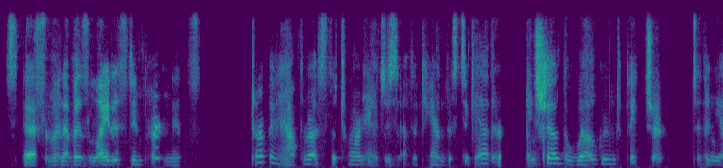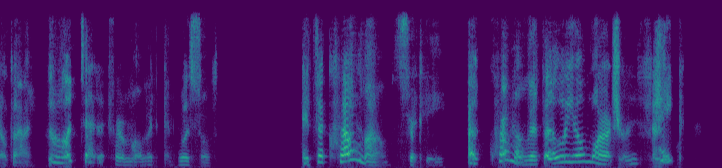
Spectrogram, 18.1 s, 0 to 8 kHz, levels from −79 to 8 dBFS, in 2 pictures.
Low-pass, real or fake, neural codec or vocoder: 7.2 kHz; fake; codec, 24 kHz, 1.5 kbps, HILCodec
